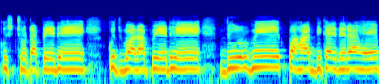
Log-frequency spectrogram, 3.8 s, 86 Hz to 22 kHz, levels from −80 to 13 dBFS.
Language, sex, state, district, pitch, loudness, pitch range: Hindi, female, Bihar, Samastipur, 240 Hz, -14 LUFS, 230-255 Hz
